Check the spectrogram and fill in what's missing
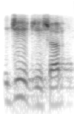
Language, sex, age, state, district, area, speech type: Hindi, male, 60+, Bihar, Begusarai, urban, conversation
